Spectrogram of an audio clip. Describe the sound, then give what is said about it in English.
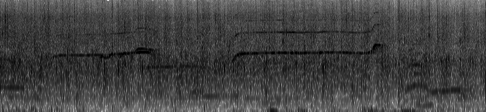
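Sustained applause from a live show audience in Ireland, a dense, steady wash of clapping lasting several seconds with a few faint whistles rising above it. “Give yourselves another round of applause.”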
